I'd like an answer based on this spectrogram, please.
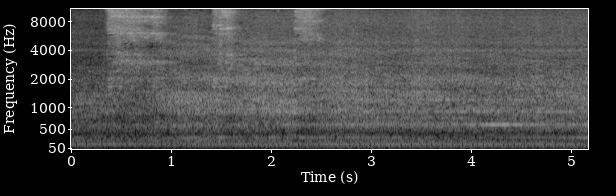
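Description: Class 68 diesel-electric locomotive's Caterpillar V16 engine running with a steady drone as it draws slowly past along the platform. Three short hisses come in the first two and a half seconds.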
